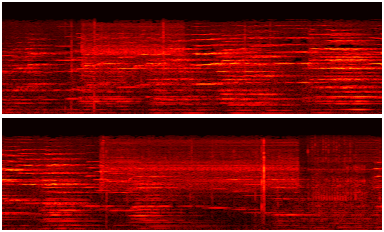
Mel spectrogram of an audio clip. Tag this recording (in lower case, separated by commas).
music, violin, musical instrument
